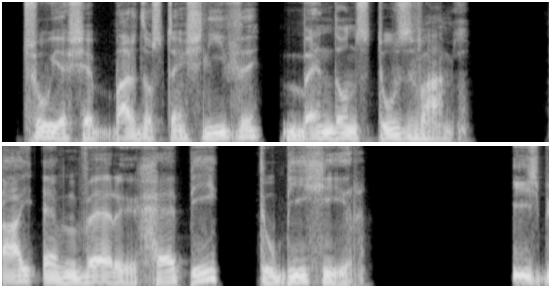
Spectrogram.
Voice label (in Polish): niepewny reklama szkoła językowa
